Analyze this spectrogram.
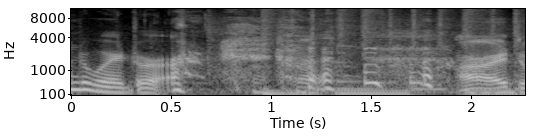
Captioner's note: laughs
